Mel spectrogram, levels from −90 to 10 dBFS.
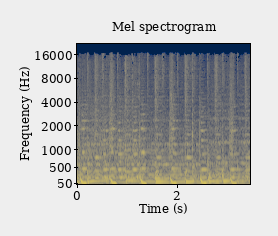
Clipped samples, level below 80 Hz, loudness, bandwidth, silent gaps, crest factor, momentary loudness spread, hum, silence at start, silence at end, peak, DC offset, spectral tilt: under 0.1%; -18 dBFS; -13 LUFS; 17 kHz; none; 12 dB; 2 LU; none; 0 s; 0 s; 0 dBFS; under 0.1%; -5.5 dB/octave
